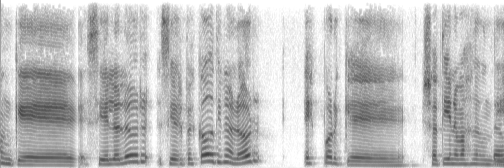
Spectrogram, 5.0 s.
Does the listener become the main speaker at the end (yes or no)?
yes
